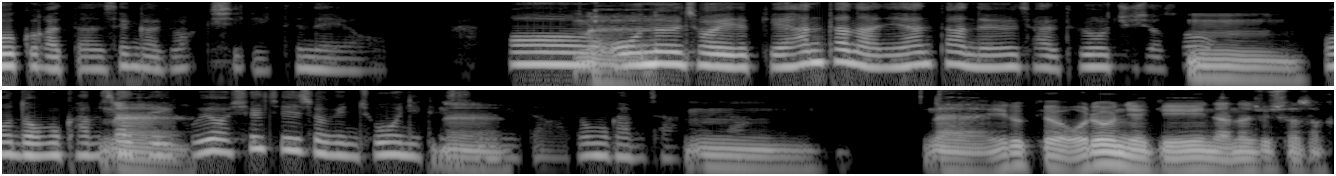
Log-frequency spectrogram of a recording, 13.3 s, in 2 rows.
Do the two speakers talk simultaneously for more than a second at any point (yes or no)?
no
